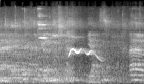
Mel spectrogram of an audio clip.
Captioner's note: whistling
